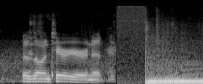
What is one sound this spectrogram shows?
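A man speaks briefly with animation, close by.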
